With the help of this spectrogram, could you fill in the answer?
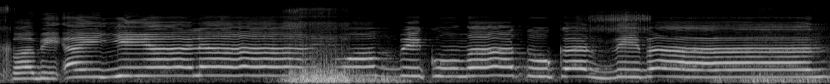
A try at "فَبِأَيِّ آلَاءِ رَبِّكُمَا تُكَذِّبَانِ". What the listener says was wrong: ناک سے پڑھنے سے بچانا ہے، فَبِأَيِّ آلَاءِ رَبِّكُمَا، یہ کیا ہے؟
